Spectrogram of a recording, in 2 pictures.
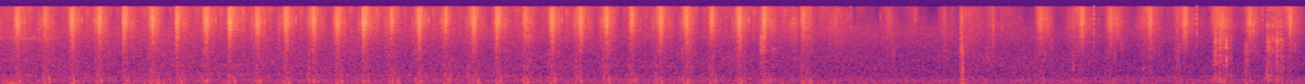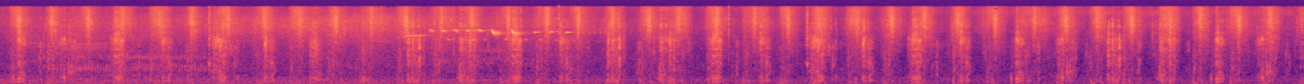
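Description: Footsteps swish steadily through tall grass.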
